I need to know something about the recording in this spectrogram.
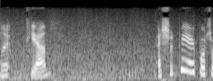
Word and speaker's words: Tian: Though it should be something I should remember, because my nan had a dog called Tia. And it's spelt that way as well, and then you just add an N on it, Tian.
